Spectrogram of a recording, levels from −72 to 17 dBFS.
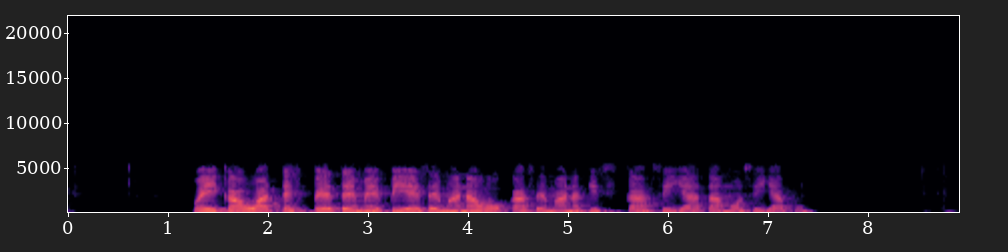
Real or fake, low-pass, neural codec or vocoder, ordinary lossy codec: real; 5.4 kHz; none; Opus, 32 kbps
